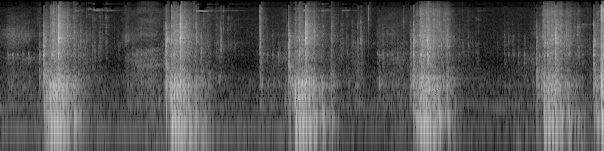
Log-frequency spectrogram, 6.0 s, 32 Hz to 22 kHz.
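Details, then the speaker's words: 1967 Yamaha YCS1 two-stroke twin, kicked after new plugs and cleaned carbs: loud single pops about once a second, fires briefly but never runs; owner will check timing and thinks it may need a battery, unconfirmed. "We're not running yet, but we got some signs of life. I'm going to check the timing, but it is popping. It is burping and farting."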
